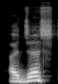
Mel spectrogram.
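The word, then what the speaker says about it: adjust: अजस्ट, एडजस्ट हम अक्सर बोलते हैं लेकिन अजस्ट है वो, डी के बाद जे आया है।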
